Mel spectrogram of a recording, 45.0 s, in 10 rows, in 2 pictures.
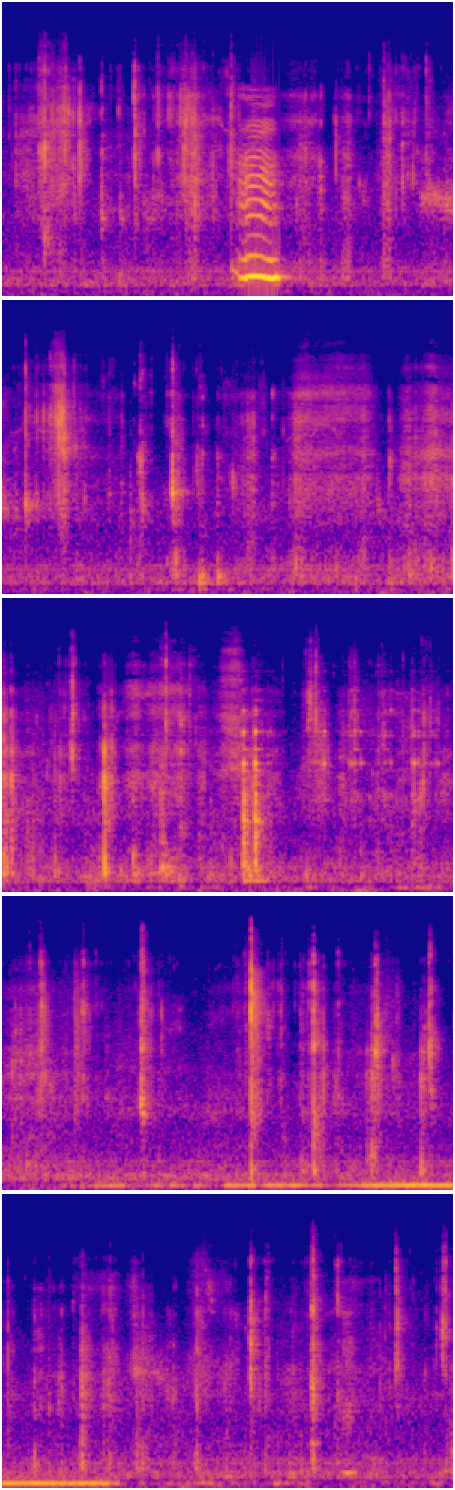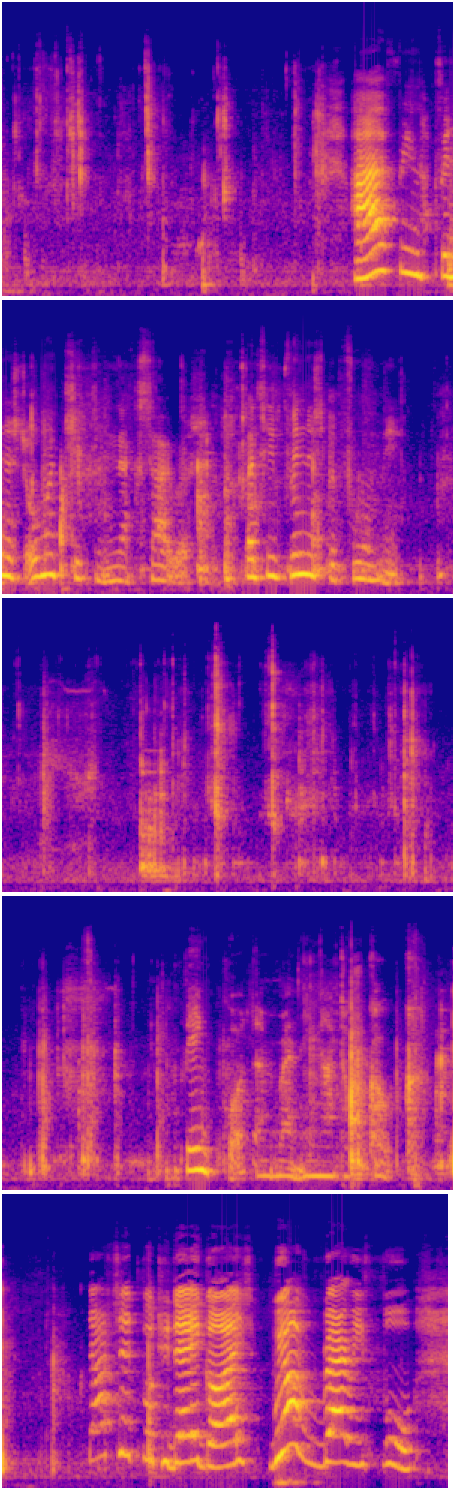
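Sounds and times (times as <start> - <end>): chewing and biting food: 0.1 - 11.2, 12.0 - 25.8, 32.4 - 37.9
steady low hum: 10.3 - 21.6.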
